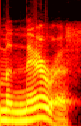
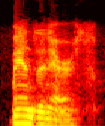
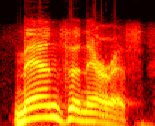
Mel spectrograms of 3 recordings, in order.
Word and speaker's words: Manzanares: interesting, today's guest, William Manzanares. Now, William, I said your name incorrectly. How do you say your last name correctly? Manzanares. Manzanares. I knew I missed a vowel in the middle of that.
